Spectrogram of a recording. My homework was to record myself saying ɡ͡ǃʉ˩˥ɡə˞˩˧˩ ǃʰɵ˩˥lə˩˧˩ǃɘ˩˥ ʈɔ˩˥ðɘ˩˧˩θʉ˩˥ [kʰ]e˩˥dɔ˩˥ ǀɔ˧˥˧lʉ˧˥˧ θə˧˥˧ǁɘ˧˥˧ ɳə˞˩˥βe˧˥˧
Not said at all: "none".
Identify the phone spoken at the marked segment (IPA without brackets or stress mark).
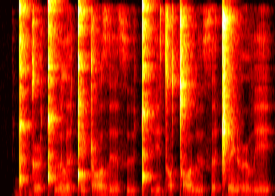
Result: ǃʰ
